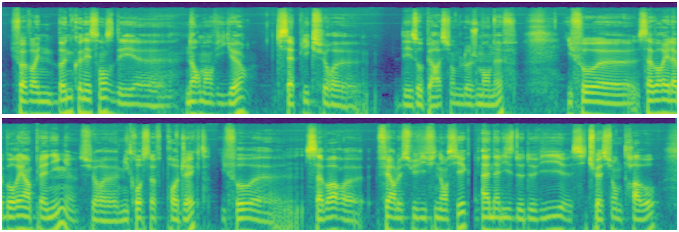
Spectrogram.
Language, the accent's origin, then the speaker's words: French; Montainville, Île-de-France, France; je suis originaire d'Île-de-France, dans un petit village du 78 qui s'appelle Montainville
